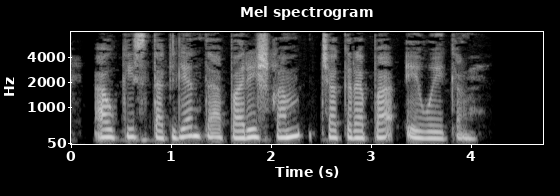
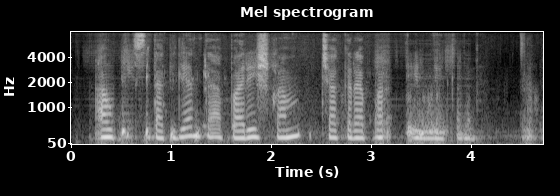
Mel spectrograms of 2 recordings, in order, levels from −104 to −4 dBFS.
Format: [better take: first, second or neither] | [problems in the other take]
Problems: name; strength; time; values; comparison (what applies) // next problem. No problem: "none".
first | noise reduction (neural separator model SepFormer DNS4)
